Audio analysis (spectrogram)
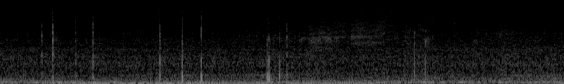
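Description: A printed glossy paper or card product leaflet, held in the hands, is tapped and scratched with fingertips and long nails. Sharp, dry clicks stand out over a steady low rumble, alongside soft scratchy rustling.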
